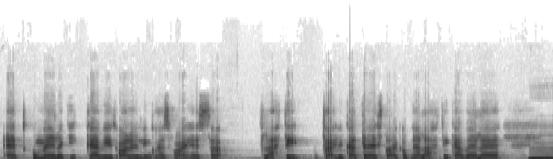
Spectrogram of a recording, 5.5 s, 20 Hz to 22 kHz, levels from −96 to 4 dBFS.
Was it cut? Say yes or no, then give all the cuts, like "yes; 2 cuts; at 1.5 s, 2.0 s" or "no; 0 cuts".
yes; 5 cuts; at 1.1 s, 1.5 s, 2.6 s, 3.3 s, 4.1 s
